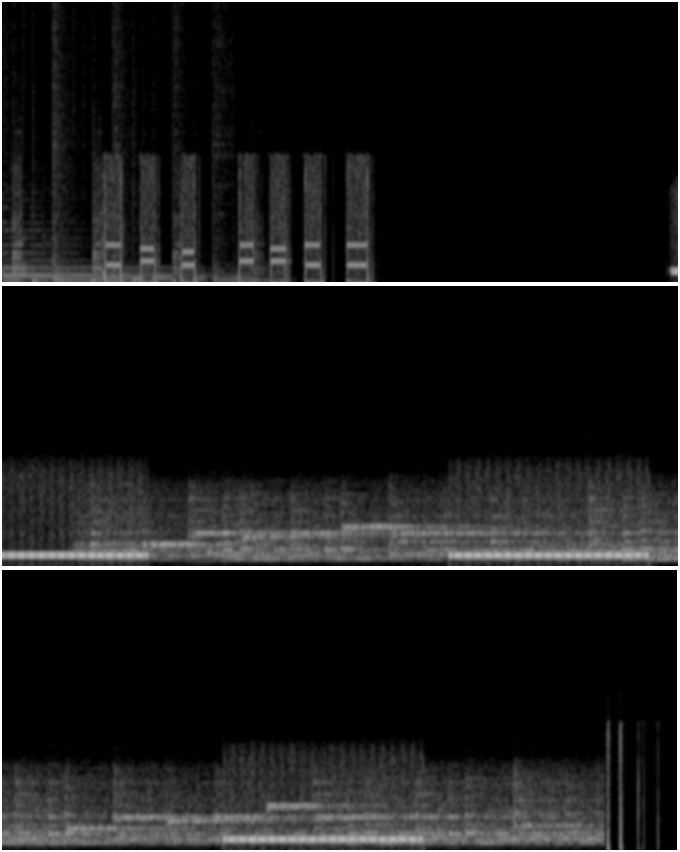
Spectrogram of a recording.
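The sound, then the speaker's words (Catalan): A quick series of telephone keypad tones is dialed for a phone call placed from a hidden number, followed after a short pause by a repeating ringback tone, steady buzzing pulses with gaps, heard clearly over faint music-like background, no talking. “I aquí teniu la trucada que va fer Moi”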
